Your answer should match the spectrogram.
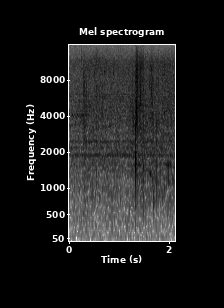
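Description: Steady outdoor background hiss with one light click or knock about a second and a half in, and a fainter one just after.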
